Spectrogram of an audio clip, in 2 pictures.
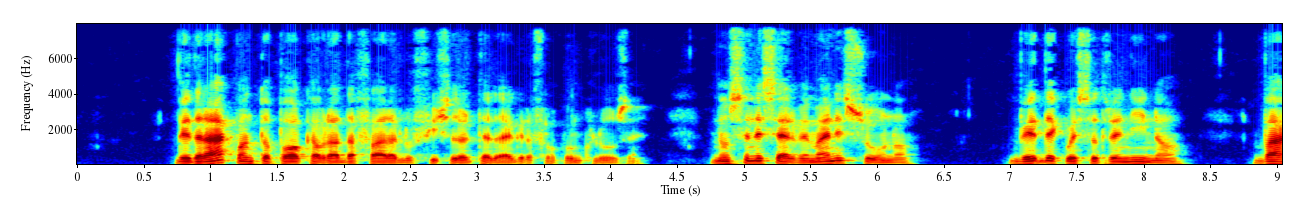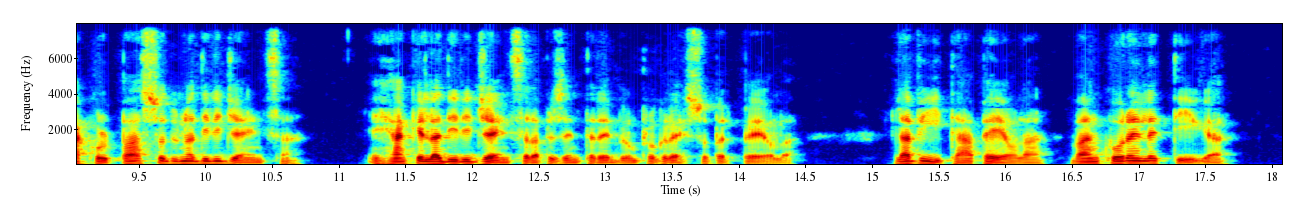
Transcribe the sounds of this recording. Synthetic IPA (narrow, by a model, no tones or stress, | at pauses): ved̪ɾakːwant̪opɔːkoavɾad̪ːafːaːɾealufːiːt͡ʃod̪elt̪elɛ̰ːɡɾafo̰ko̰ŋklṵːzḛ | nonsenesɛrvemajnesːuːno | veːd̪ekwest̪ot̪ɾeniːno | vakʰːolpasːod̪iunad̪ilid͡ʒɛnt̪sa | eaŋk̟elad̪ilid͡ʒɛnt̪saɾapːɾezent̪eɾɛbːeumpɾoɡɾɛ̰sːoperpɛ̰ːo̰la̰ | laviːt̪aːpːɛːola | vaːŋkoːɾainlet̪ːḭːɡa̰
